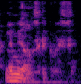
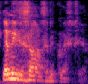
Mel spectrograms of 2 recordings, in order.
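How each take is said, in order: First: Low, quiet mutter under breath; muttered to self. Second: Said in the usual way. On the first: Real, not acted. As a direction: say it quietly to yourself. Repeated to himself muttering.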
